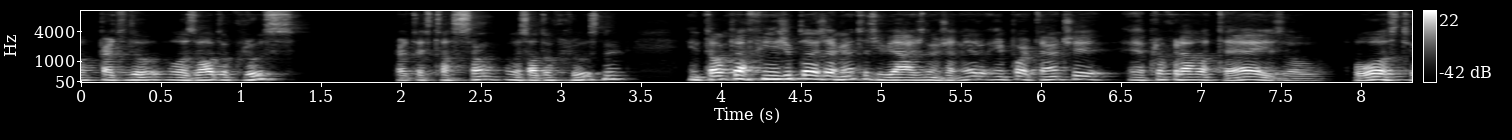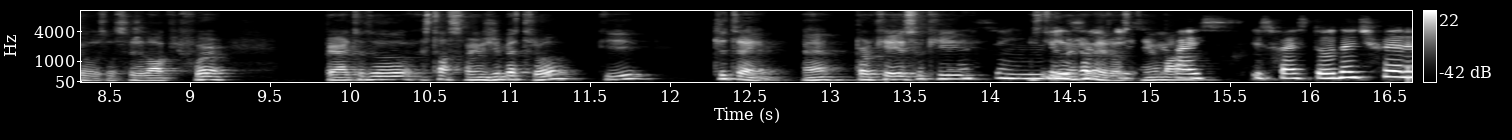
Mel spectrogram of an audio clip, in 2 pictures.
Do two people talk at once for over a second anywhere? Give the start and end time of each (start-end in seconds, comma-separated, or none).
13.8-15.5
